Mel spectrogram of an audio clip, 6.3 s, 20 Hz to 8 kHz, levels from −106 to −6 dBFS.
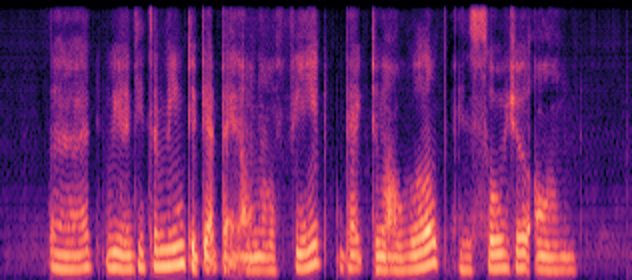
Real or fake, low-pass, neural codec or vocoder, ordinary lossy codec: fake; 7.2 kHz; codec, 16 kHz, 2 kbps, FreqCodec, smaller model; none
